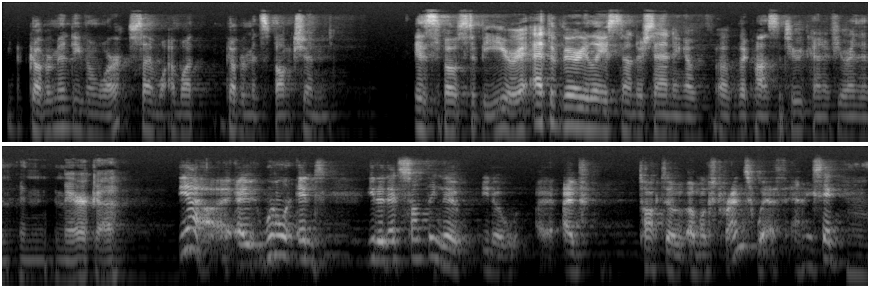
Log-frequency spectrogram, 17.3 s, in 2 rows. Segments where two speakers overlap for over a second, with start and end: none

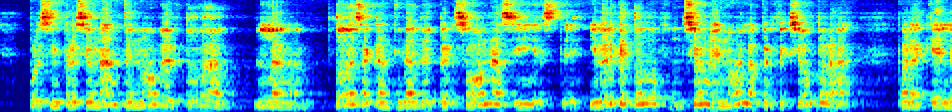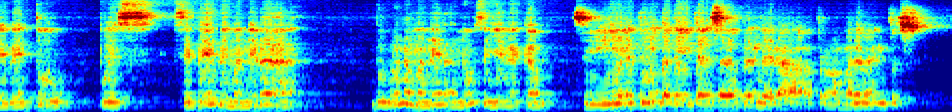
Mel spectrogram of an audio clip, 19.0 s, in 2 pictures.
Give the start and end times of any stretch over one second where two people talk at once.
none

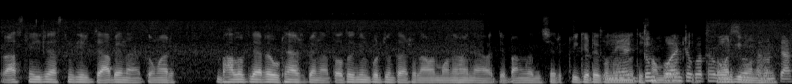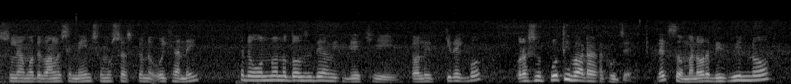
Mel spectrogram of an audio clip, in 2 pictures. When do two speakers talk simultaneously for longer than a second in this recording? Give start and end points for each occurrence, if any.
6.0-7.8

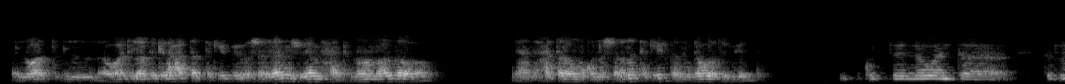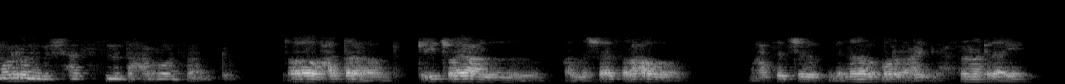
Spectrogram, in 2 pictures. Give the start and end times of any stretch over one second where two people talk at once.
none

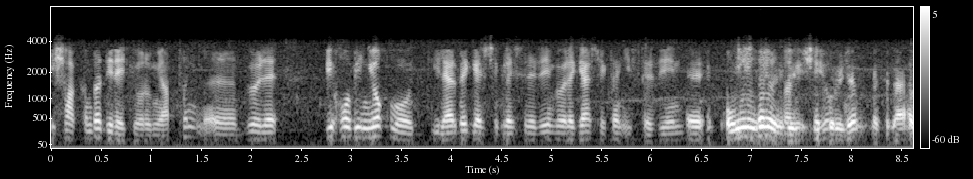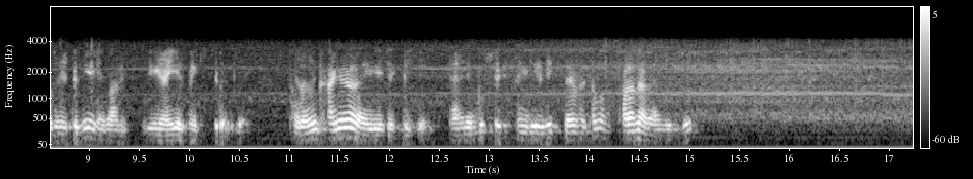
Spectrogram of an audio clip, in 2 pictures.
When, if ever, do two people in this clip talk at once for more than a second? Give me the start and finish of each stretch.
6.8-8.1

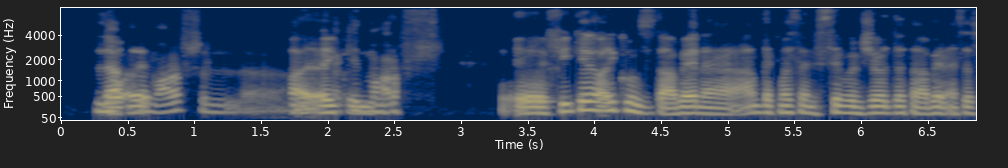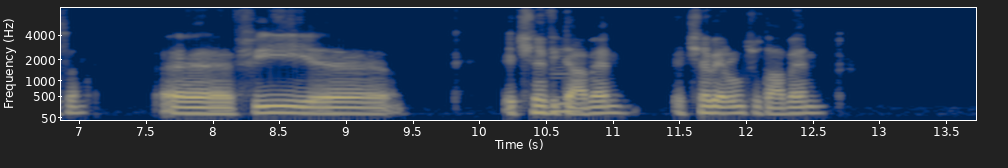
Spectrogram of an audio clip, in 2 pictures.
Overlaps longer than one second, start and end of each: none

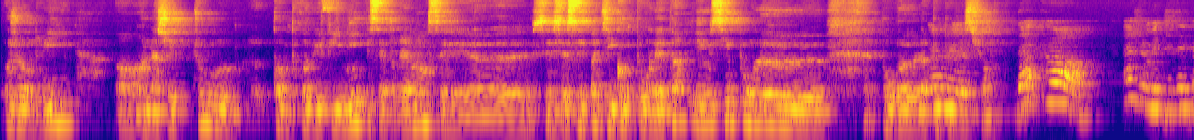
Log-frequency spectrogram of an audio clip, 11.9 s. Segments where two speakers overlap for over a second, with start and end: none

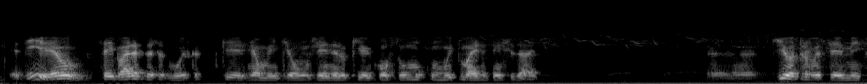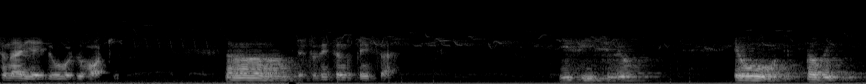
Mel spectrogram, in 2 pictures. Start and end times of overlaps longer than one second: none

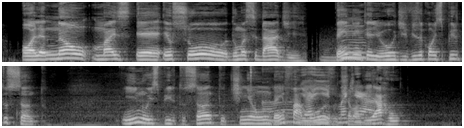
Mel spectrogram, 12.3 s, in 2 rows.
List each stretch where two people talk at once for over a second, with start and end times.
9.6-11.2

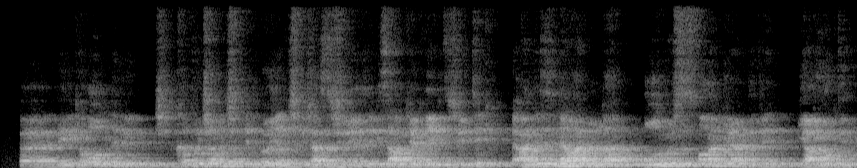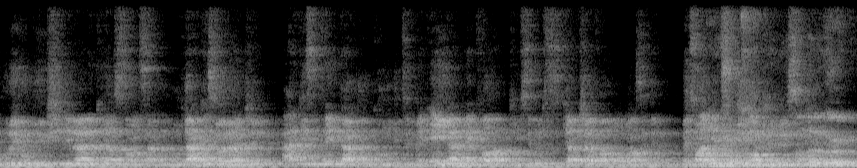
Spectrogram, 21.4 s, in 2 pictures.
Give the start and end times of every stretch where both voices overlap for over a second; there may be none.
19.5-20.7

